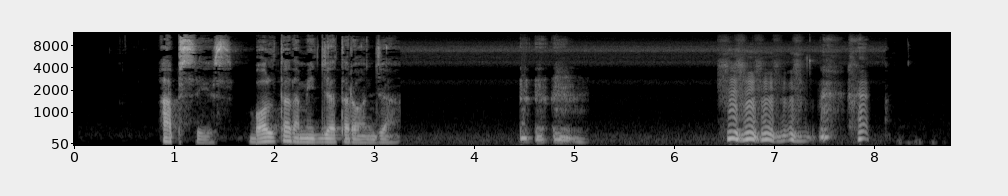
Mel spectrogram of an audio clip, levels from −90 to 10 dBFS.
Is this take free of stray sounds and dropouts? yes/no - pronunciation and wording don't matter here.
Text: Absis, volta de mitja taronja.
no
